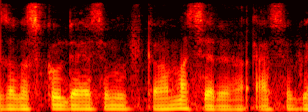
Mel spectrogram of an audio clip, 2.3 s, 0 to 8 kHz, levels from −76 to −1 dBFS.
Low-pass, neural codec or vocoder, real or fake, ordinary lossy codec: 7.2 kHz; codec, 16 kHz, 1.1 kbps, Voila-Tokenizer; fake; none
